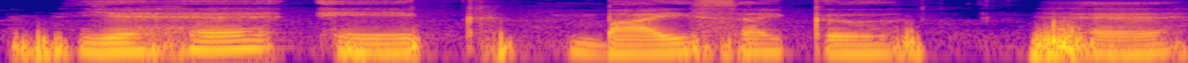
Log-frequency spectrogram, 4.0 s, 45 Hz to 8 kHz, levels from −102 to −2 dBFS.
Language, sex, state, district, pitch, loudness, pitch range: Hindi, male, Chandigarh, Chandigarh, 115 Hz, -22 LUFS, 105-125 Hz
